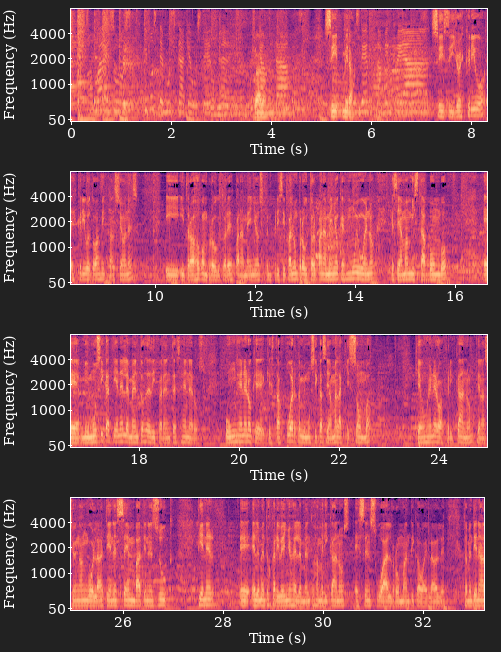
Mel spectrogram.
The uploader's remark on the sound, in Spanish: En una exposición de pinturas en Beijing. Radio Internacional de China en español hizo una entrevista exclusiva con él.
